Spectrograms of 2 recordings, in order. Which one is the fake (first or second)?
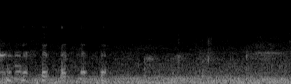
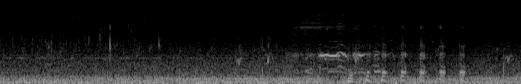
first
